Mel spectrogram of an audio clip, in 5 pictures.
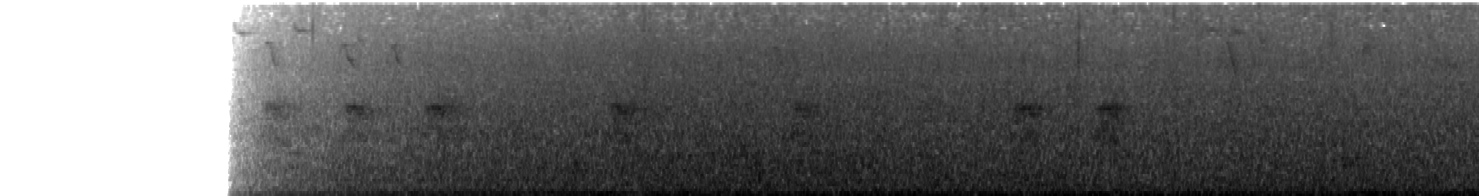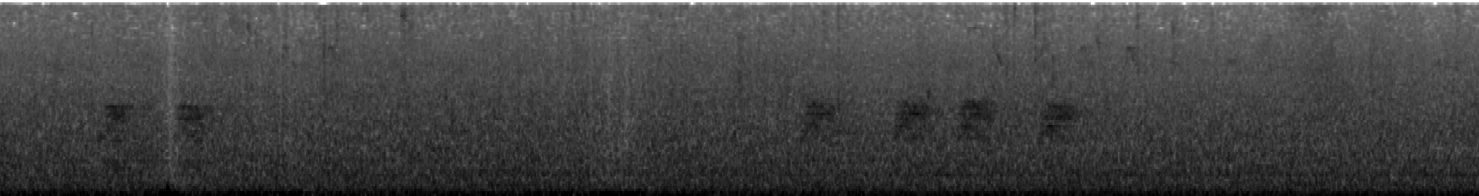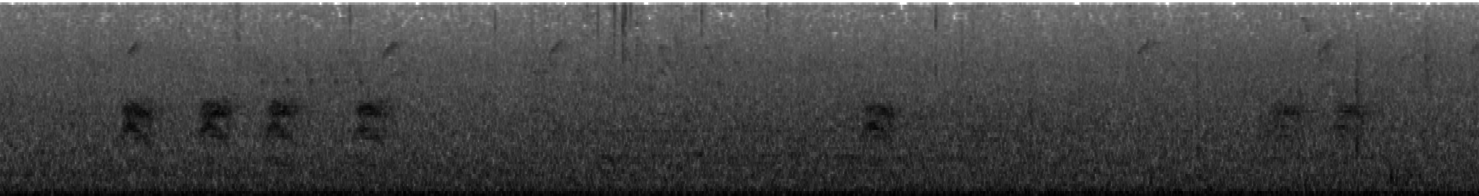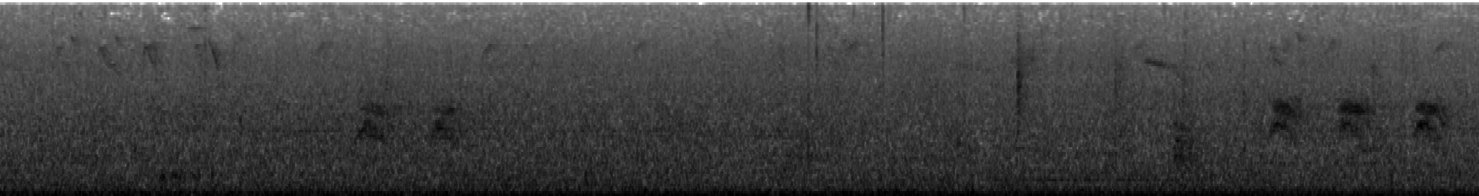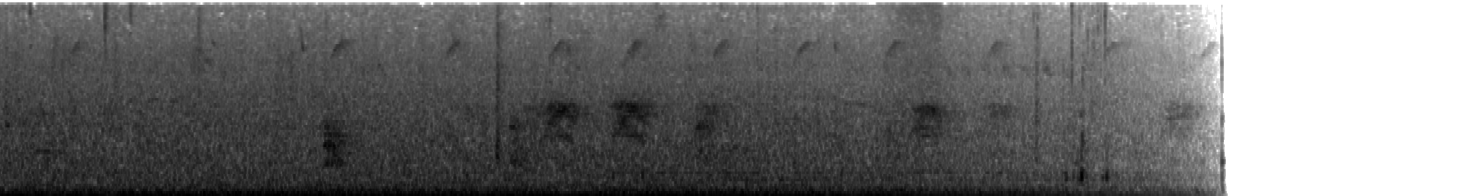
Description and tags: Gentle Breeze
All the best.
Dharmendra Chakrasali
Farm, Atmosphere, Field-Recording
